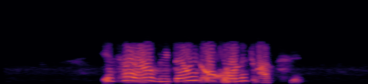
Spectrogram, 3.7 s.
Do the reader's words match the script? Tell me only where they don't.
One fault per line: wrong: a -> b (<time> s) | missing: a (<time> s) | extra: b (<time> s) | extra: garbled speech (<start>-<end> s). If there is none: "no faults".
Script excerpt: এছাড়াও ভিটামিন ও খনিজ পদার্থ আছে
missing: পদার্থ (2.5 s)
